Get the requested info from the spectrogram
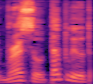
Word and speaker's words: wrestle: 大家注意这个词啊，W-R 开头。那么往往有时呢，这个 W 是不发音的。比如说这个吹哨子 whistle，啊，像这里 wrestle，W 都是不发音的，在英语中被称作 unvoiced，啊，不发音。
